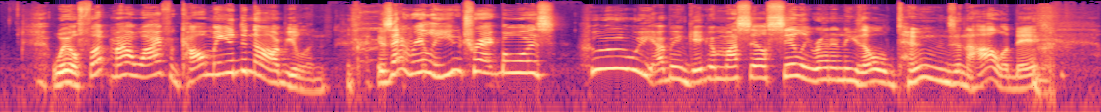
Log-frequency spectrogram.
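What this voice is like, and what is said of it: Hokey Southern accent. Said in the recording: “Hokey Southern accent.”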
